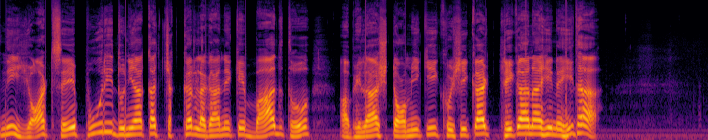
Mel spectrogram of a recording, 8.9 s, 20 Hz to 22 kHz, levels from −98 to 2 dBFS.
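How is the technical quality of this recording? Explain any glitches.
The recording has a regular clicking fault. From 0.07 s to 8.58 s there are periodic USB or driver dropouts every 0.5 s, about twenty in total. A background task stalls the audio path at that interval and roughly 2 ms is replaced by silence each time, heard as evenly spaced ticks over the speech.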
